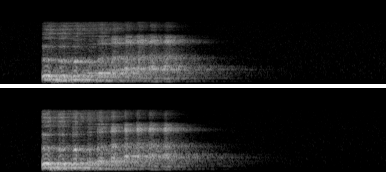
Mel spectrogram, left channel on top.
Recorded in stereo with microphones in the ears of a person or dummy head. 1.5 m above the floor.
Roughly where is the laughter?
Right.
